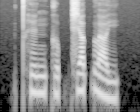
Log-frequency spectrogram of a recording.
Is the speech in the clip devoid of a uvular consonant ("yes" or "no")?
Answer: yes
